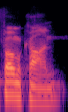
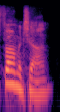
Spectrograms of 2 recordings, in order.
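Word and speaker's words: Phommachanh: So Clemson, in the spring game, Tyson Fomacon, I'm mispronouncing his name. He was their backup quarterback. Because it's Fomachan.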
